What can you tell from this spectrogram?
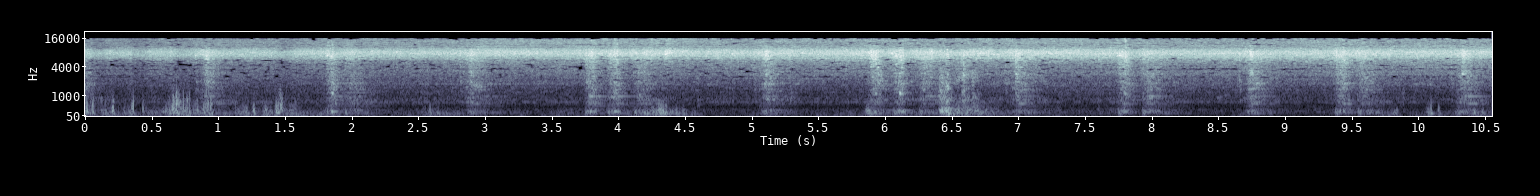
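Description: Pt47 steam locomotive moving slowly, with a steady hiss of steam and a run of exhaust chuffs about two a second.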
